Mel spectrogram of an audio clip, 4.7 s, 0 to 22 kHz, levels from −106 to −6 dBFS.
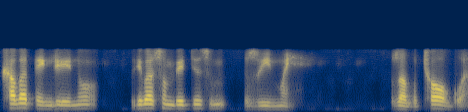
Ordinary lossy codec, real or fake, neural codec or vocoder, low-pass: none; fake; codec, 24 kHz, 0.9 kbps, WavTokenizer, large speech release; 3.6 kHz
